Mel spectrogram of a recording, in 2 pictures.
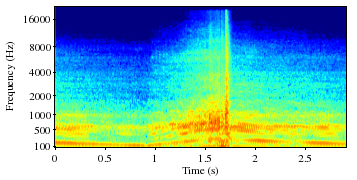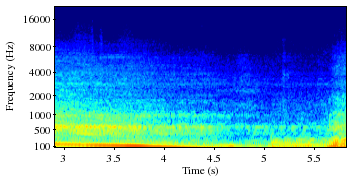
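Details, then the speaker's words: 1999 Volvo T5 2.3 turbo five-cylinder, revived after sitting, no leaks: clean rev sweeps rising and falling smoothly with a raspy five-cylinder note, no knocks or misfires; a healthy engine. "I'm not gonna lie, I probably think this is probably the best sounding car ever."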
